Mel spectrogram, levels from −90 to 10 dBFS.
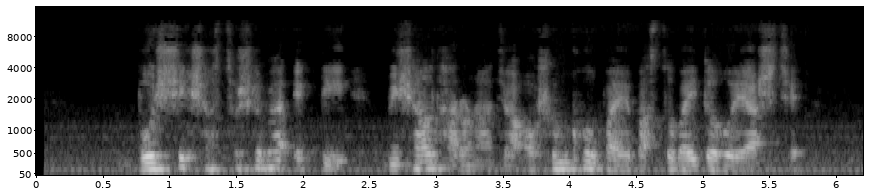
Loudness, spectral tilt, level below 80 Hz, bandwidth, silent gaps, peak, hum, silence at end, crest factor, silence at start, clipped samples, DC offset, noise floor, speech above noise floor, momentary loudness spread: -24 LUFS; -7 dB/octave; -56 dBFS; 10 kHz; none; -2 dBFS; none; 0.45 s; 22 dB; 0.75 s; under 0.1%; under 0.1%; -50 dBFS; 26 dB; 17 LU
